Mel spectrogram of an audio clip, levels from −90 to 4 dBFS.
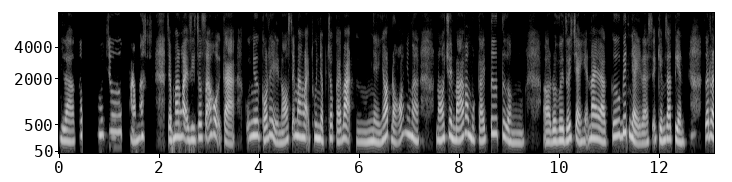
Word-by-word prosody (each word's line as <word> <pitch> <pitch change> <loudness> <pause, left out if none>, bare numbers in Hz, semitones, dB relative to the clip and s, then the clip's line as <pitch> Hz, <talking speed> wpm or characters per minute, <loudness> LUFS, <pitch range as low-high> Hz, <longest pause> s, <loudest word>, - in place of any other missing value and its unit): chỉ 225 - -3
là 195 -2 +1
câu 290 - -4 0.3
view 300 0 0
chứ 355 +2 -5 0.2
chả - - 0
mang 265 +3 0 0.5
chẳng 220 0 +1
mang 265 +1 +4
lại 260 -6 +4
gì 215 0 0
cho 255 - +1
xã 255 - +1
hội 300 -1 +1
cả. - - +2 0.2
Cũng 260 - -4
như 290 0 +4
có 220 -4 0
thể 260 -10 -1
nó 175 +4 -1
sẽ 245 - -8
mang 275 -2 +3
lại 240 - 0
thu 255 - +1
nhập 220 -5 +4
cho 245 +3 -2
cái 195 -5 -2
bạn, 240 0 +4
ừm, 180 0 -3
nhảy 185 -3 0
nhót 270 - +3
đó, 190 - -3
nhưng 315 -3 0
mà 225 -8 +2 0.3
nó 215 +2 +2
truyền 260 -4 +2
bá 210 +5 +3
vào 335 +1 +1
một 245 -6 +3
cái 195 0 0
tư 325 -1 0
tưởng, 175 - -2 0.4
ờ, 180 0 -1
đối 195 +1 +2
với 205 +1 +4
giới 210 +4 +3
trẻ 195 - 0
hiện 195 +4 -5
nay 240 -1 +4
là 190 -4 +2
cứ 280 +2 +1
biết 340 +4 +1
nhảy 185 - +3
là 165 +1 -3
sẽ 215 - -9
kiếm 210 -2 +1
ra 230 +1 +3
tiền, 200 -5 0 0.4
rất 270 - +2
là 265 - +6
225 Hz, 275 wpm, -23 LUFS, 195-270 Hz, 0.5 s, là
